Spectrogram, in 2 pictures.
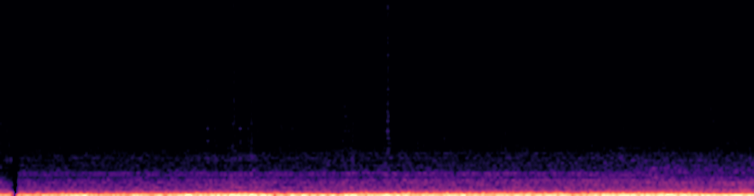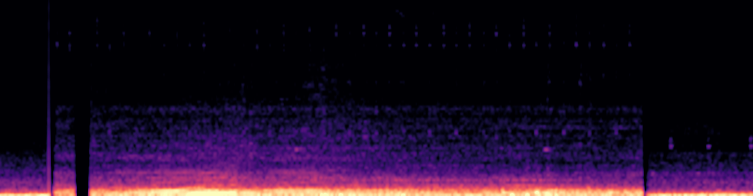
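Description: A car drives through a traffic jam on the Satara-Pune highway, with a steady engine and road drone and a louder, closer pass of another vehicle late on.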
